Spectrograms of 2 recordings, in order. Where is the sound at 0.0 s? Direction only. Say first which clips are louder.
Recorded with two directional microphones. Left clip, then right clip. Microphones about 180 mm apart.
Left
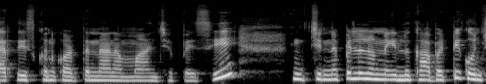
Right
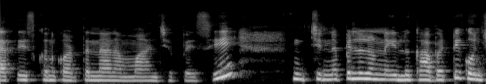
Left 5 dB; 40° left (ahead or behind).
